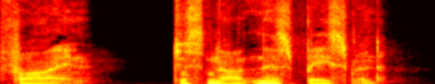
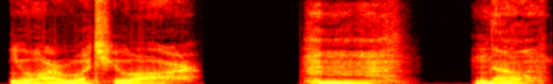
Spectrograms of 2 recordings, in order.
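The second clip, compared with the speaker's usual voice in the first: normal talking voice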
